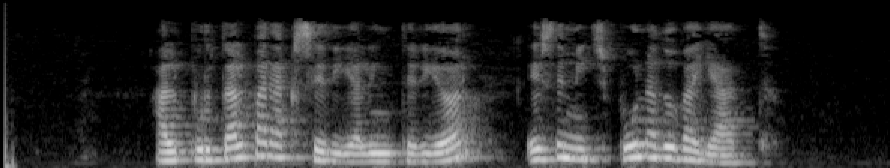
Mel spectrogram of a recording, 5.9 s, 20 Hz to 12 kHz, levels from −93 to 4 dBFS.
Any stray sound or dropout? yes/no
no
